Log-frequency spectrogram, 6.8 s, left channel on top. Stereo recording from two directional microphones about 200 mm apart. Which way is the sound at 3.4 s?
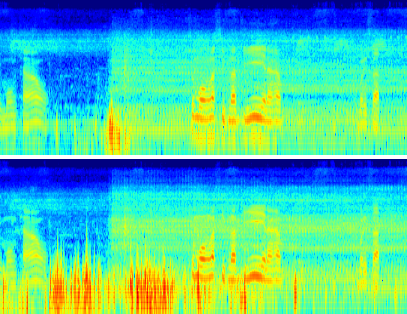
Centre (ahead or behind).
